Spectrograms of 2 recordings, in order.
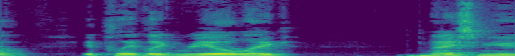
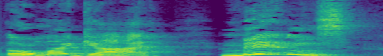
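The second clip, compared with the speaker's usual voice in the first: loud, high mock horror; acted-out shock, rising to a shriek; horrified cry; 6 semitones higher, 7 dB louder, slower than usual. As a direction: cry out for a dead pet. Horrified owners find dead cat.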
